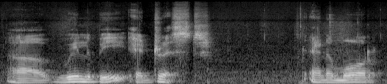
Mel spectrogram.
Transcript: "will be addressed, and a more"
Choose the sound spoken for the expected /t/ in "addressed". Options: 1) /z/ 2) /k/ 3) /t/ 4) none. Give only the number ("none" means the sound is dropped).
3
